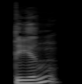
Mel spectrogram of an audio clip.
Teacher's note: Did you pronounce language with a high rising tone?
